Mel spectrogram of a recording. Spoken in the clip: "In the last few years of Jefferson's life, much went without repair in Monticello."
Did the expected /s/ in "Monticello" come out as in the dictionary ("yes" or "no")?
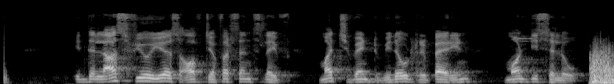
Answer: yes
